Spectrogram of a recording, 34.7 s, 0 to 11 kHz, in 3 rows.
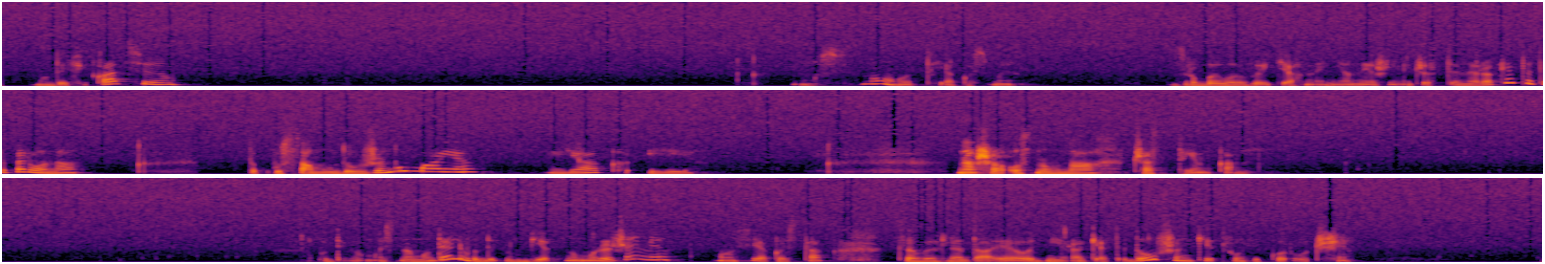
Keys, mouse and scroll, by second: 1.2 e, 3.5 z, 12.0 click, 21.4 scroll down 1, 24.2 click, 26.7-33.6 middle drag.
